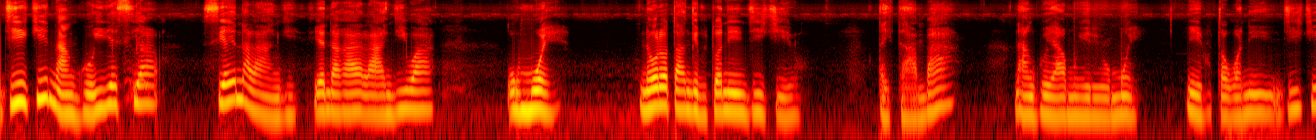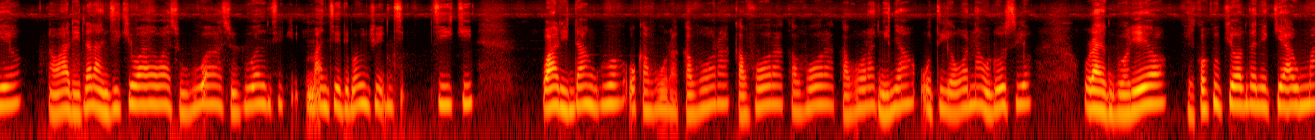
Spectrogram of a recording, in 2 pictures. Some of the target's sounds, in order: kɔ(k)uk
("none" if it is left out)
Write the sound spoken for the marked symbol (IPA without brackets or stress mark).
k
